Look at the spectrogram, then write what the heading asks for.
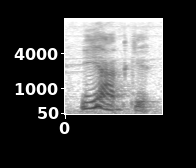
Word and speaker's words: यादगीर: यहाँ दा में नीचे हलंत लगा हुआ है, यानी दा का अर्ध उच्चारण है। ठीक है, विद्यालय यादगीर।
